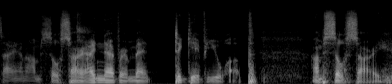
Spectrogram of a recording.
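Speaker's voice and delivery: soft, low, near-whispered apology; tearful apology. Retold or imitated. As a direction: let the voice drop as if tearing up. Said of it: "starts tearing up and says".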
